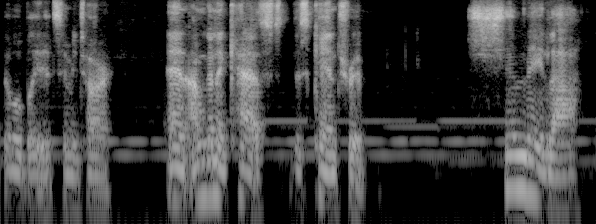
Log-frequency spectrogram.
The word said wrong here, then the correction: Shillelagh: um, for, for the record, it's pronounced Shillelagh, but That looks nothing like what it's pronounced.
